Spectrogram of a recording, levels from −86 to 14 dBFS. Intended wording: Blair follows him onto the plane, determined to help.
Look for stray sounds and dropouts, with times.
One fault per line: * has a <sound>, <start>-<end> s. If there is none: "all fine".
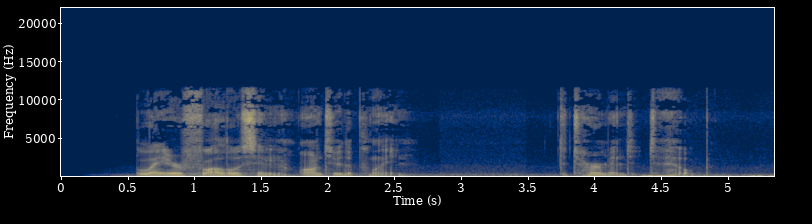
all fine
